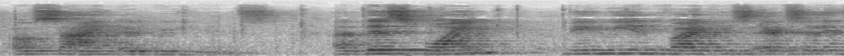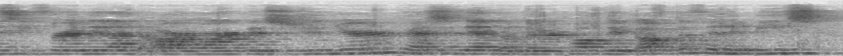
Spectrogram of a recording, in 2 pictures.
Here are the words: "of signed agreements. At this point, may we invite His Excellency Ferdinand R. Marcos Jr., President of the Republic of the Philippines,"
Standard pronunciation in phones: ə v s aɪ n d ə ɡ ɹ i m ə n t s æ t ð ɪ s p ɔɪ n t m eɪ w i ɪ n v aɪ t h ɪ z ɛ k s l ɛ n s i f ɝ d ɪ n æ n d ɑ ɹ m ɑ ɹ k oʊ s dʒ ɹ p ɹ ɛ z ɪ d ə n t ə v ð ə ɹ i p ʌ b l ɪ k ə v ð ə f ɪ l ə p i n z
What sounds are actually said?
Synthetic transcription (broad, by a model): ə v s aɪ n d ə ɡ ɹ i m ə n t s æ t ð ɪ s p ɔɪ n t m eɪ w i ɪ n v aɪ t h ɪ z ɛ k s l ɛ n s i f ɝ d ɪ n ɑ n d ɑ ɹ m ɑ ɹ k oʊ s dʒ ɹ p ɹ ɛ s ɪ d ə n t ə v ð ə ɹ i p ʌ b l ɪ k ə v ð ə f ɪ l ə p i n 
